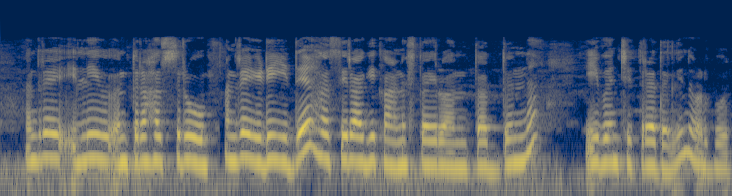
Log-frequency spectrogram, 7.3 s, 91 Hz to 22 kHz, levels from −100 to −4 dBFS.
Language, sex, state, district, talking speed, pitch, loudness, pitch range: Kannada, female, Karnataka, Shimoga, 125 wpm, 235 Hz, -27 LUFS, 215-250 Hz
